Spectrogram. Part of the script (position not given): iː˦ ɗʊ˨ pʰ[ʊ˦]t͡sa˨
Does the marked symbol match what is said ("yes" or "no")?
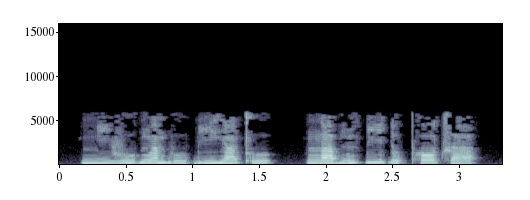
no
